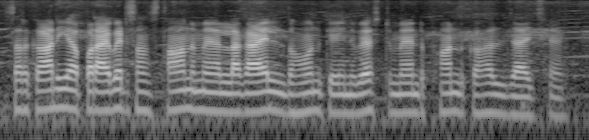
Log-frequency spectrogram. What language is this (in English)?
Maithili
